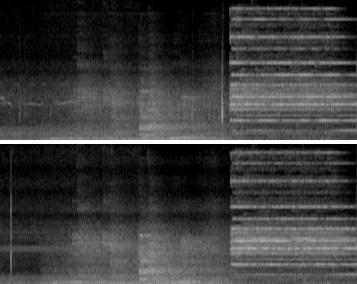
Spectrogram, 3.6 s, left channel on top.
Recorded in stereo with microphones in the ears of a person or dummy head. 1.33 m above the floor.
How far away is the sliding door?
About 1.1 m.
